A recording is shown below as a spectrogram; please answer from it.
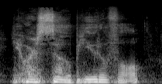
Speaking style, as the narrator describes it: he puts his mouth close to my ear, and he whispers

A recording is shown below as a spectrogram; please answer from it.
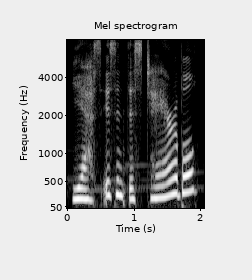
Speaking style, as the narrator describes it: exclaimed the doll

